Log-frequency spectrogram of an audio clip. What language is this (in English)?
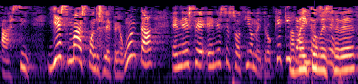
Spanish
